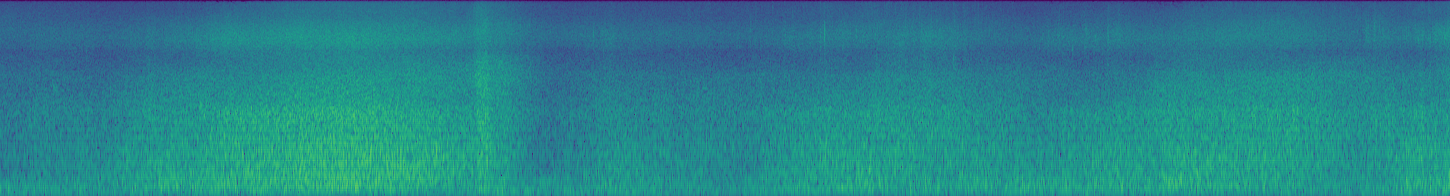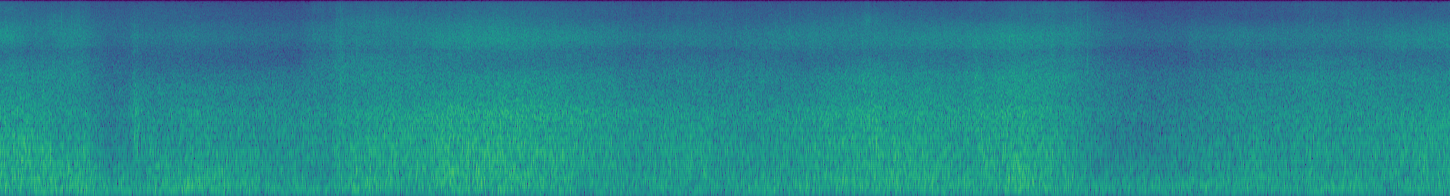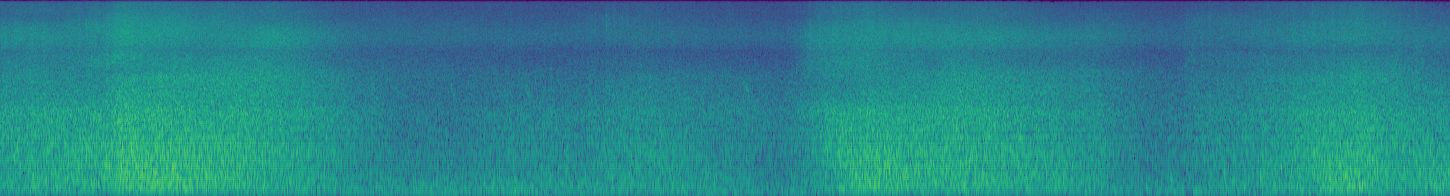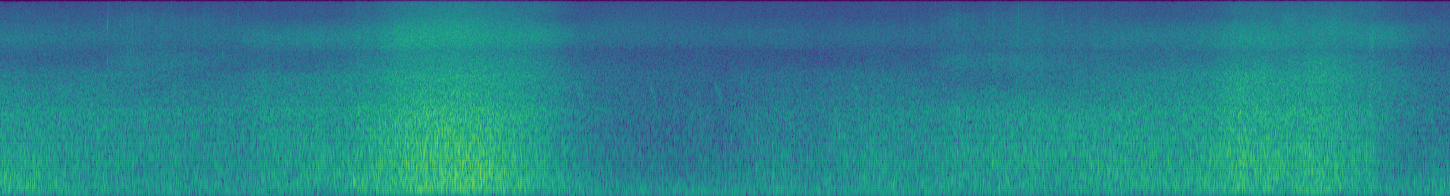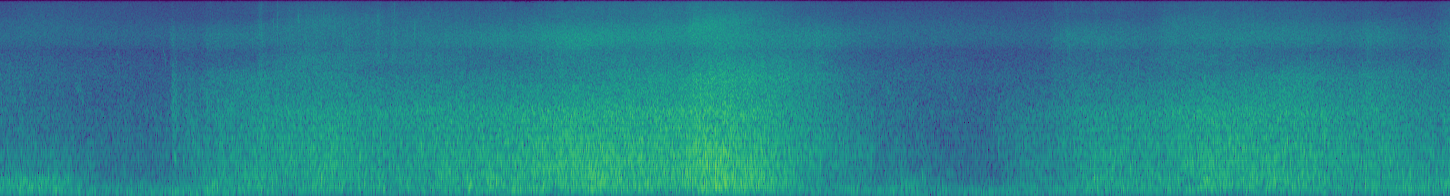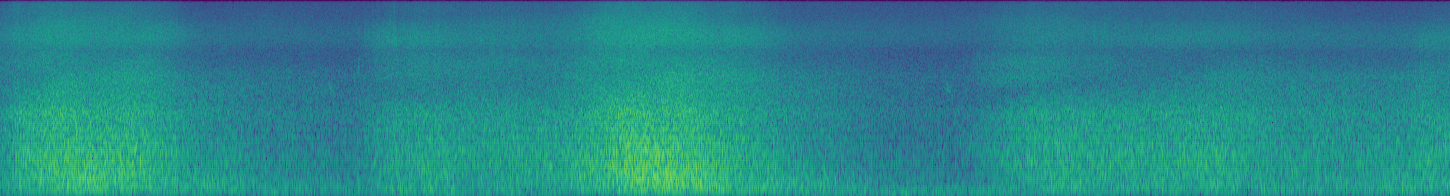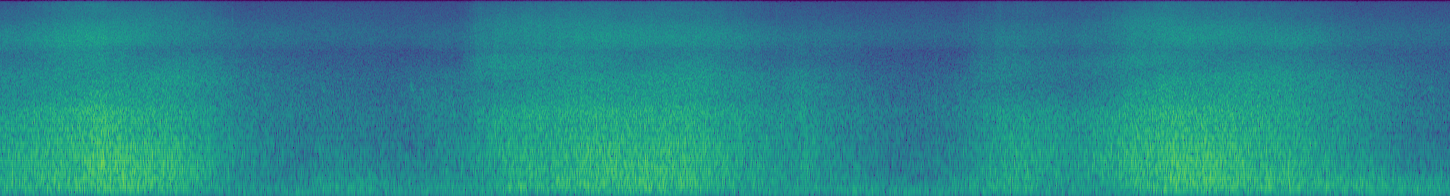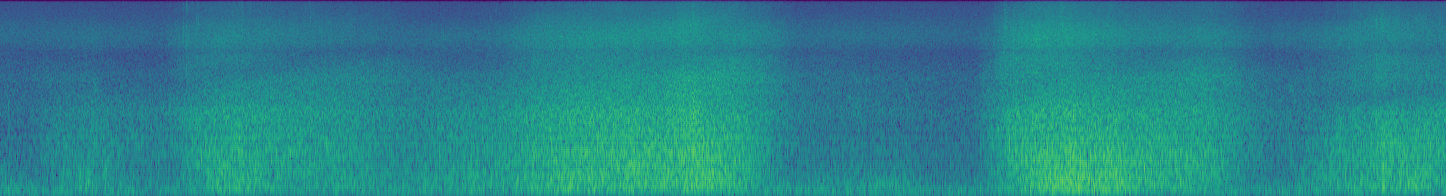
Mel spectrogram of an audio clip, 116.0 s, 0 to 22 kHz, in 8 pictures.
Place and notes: Liukuaicuo, Tamsui Dist., New Taipei City - Sound of the waves
Aircraft flying through, Sound of the waves
Zoom H2n MS+XY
